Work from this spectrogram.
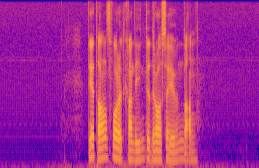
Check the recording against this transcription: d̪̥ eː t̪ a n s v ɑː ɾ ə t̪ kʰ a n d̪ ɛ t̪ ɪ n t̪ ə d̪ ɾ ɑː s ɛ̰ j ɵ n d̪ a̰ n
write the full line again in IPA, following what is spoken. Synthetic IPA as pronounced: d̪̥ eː t̪ a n s v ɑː ɾ ə t̪ kʰ a n d̪ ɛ ɪ n t̪ ə d̪ ɾ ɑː s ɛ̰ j ɵ n d̪ a̰ n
